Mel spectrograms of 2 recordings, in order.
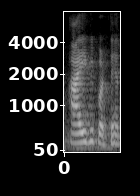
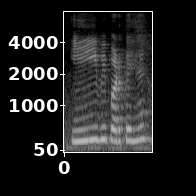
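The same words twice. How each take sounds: First: आई said as the full ai diphthong, like eye; letter i read as eye. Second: ई said as a plain i vowel, not the diphthong; letter i read as ee. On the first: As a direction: glide आई from a to i, as in kind. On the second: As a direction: read ई as a pure short i. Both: Shown as a demonstration. Teacher contrasting two readings of the letter i for students. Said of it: "आई को ई भी पढ़ते हैं".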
